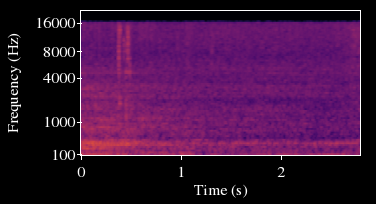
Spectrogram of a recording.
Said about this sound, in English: So give me a second because there's a truck in the background.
